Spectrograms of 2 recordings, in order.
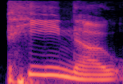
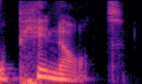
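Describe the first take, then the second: First: "Pinot" as PEE-no; silent-T Pinot. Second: "Pinot" as PIN-ot; sounded-T Pinot. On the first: Streamer asking about "Pinot" said PEE-no, silent T. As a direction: say "Pinot" with long ee and no T. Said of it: "Is it Pinot or Pinot?". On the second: Streamer asking about "Pinot" said PIN-ot, sounded T. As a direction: say "Pinot" with short i and a final T. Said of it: "How do you say it?". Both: Shown as a demonstration.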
